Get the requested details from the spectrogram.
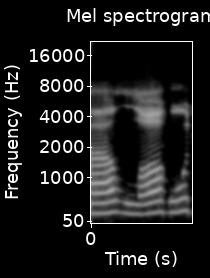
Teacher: yang namanya enam harakat itu adalah isyba cara bacanya tadi Allahu dipanjangkan dulu enam harakat madnya kemudian dimasukkan ke dalam tasdid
